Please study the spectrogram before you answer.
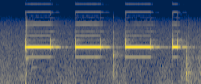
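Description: Three even half-second high beeps about one a second, then a short chirp; the timer controller is counting down and ending normally.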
